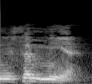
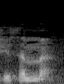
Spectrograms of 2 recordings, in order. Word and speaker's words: يسمي: أن يكون الاحتمال الأول أن يكون يسمي بصيغة المبني للمعلوم يسمي مش يسمى وحينئذ تكون صريحة في عدم وجوب الإتباع باللفظ الطلاق من غير أن يسمي من غير أن يقول أنت طالق واضح.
